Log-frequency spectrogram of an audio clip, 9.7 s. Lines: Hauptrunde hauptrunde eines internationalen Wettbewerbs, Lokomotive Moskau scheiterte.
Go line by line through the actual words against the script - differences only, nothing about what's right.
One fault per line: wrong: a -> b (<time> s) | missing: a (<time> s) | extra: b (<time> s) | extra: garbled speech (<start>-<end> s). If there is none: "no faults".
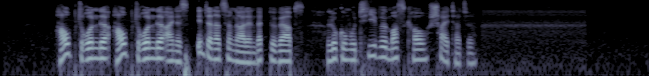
no faults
